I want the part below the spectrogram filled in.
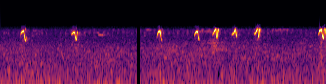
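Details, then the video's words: A hungry, fluffy House Finch nestling gives short, high, downslurred chirps, about eight in under seven seconds at an uneven pace, over a faint low background hiss. "hungry nestling // House Finch"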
